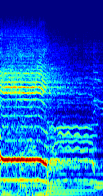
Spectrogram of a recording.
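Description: Live gospel worship music: a male lead singer holds one long note over sustained band chords and a steady low drum beat. The voice stops about a second in, leaving the chords sounding.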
